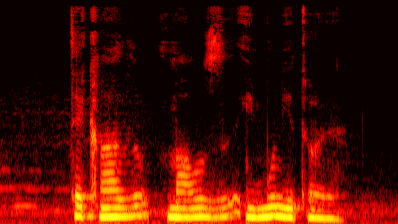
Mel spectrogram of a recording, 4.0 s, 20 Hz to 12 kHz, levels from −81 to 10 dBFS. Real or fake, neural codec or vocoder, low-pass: real; none; 10.8 kHz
